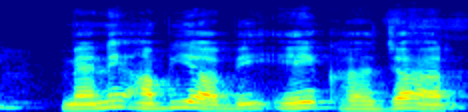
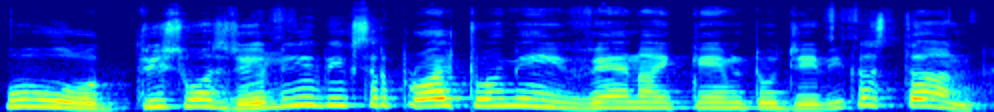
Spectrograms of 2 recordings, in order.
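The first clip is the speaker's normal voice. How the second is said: slow, higher-pitched reading with drawn-out words; lesson read-aloud; 6 semitones higher, much slower than usual. Real, not acted. Teacher reading a correspondent's surprise to students, slow raised read-aloud. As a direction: read the quote out slowly, pitched up.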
